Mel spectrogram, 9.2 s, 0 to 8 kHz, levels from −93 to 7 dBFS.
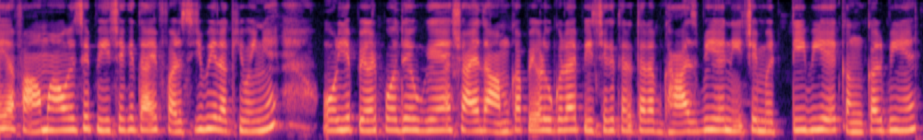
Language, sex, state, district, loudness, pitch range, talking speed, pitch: Hindi, female, Jharkhand, Jamtara, -14 LUFS, 215-235 Hz, 235 wpm, 230 Hz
